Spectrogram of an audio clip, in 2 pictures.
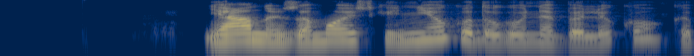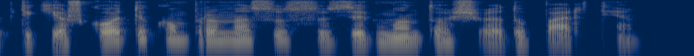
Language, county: Lithuanian, Klaipėda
